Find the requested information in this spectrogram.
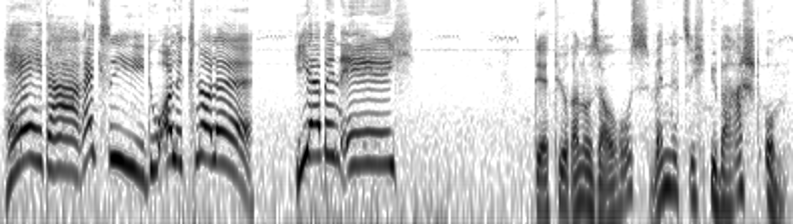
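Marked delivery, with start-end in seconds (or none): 0.0-4.1 high, loud taunting call. Acted. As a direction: tease the dinosaur from afar.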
